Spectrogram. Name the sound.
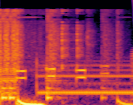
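telephone ringing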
